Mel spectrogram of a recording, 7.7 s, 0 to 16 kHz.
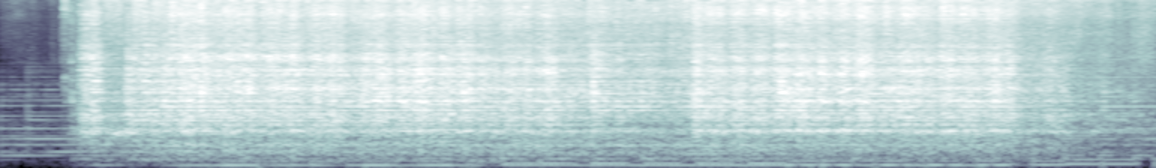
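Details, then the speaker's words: Overhauled combined belt and disc bench sander with new bearings, upper roller bushings replaced by bearings, test run on taped used belt: harsh loud rattling roar pulsing 3–4 per second; upper roller noisy, rubber dampers planned. "ci sono ancora alcune modifiche da fare sulla parte superiore, sulla parte sul rullo superiore perché come avete sentito è molto rumorosa, quindi andremo a montargli dei gommini o qualcosa per insonorizzarla un pochino"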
